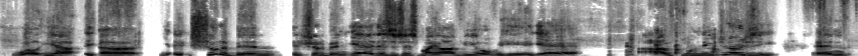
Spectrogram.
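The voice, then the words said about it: Put-on character accent. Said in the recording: “the accent the whole time ... in your accent”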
